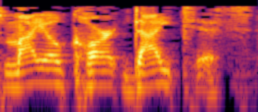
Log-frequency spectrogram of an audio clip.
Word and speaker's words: myocarditis: They've told me how you pronounce heart inflammation. It's myocarditis. Myocarditis.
